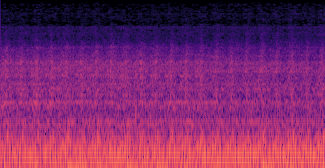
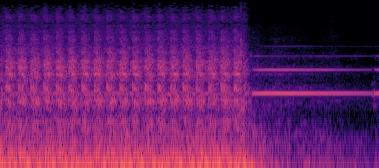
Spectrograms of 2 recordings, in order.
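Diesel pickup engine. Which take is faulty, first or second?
second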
